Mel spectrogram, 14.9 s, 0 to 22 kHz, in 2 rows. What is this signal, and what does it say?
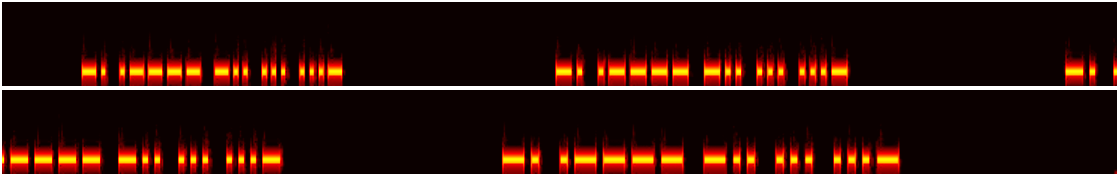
Morse code, heard as a keyed tone, about 33 wpm, 700 Hz. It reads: N1DSV N1DSV N1DSV N1DSV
